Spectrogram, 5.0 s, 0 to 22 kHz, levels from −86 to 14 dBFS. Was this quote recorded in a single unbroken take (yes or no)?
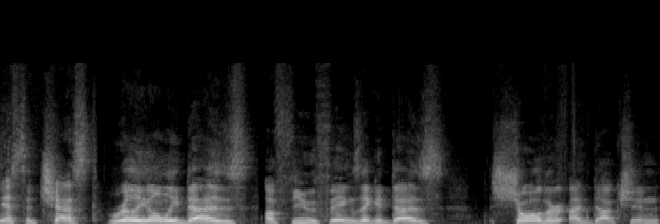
yes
